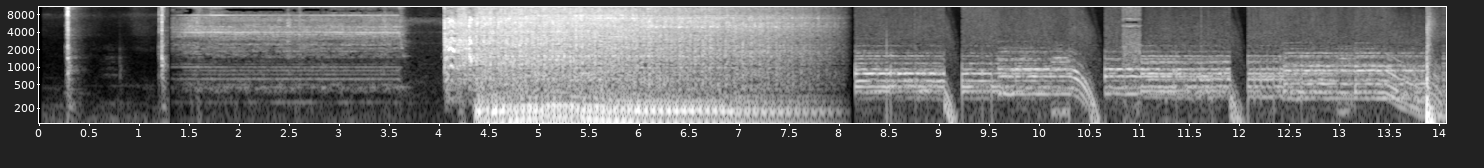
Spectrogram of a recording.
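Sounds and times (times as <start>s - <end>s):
motorcycle engine starting and running: 4.1s - 8.2s.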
